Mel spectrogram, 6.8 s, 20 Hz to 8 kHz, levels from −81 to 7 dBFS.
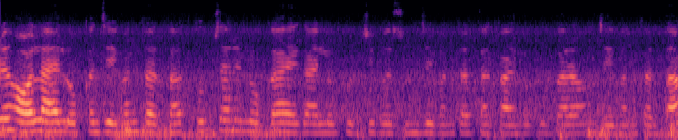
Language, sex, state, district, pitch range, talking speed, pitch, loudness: Marathi, female, Maharashtra, Sindhudurg, 185-205 Hz, 185 wpm, 195 Hz, -21 LUFS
